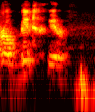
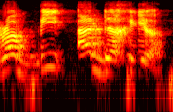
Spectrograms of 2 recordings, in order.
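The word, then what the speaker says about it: رَبِّ أَدْخِلْ: Salah kalau dibaca rabbidkhil. Kita harus baca Rabbi adkhil. Kenapa Rabbi adkhil? Karena asalnya dari adkhala, yaitu transitif. Hamzahnya harus dibaca.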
